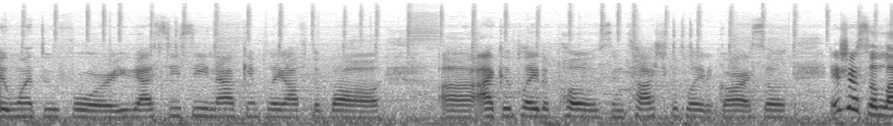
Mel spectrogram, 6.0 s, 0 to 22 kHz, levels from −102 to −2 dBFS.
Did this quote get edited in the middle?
no; 0 cuts

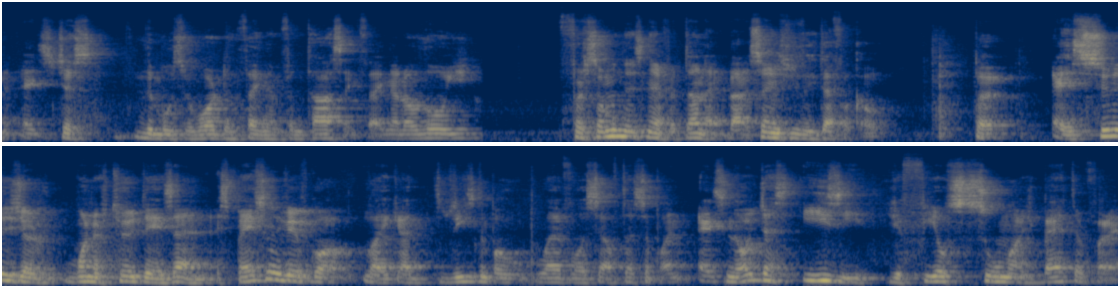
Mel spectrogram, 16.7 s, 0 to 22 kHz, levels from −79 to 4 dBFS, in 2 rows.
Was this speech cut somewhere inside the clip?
yes; 1 cut; at 3.6 s

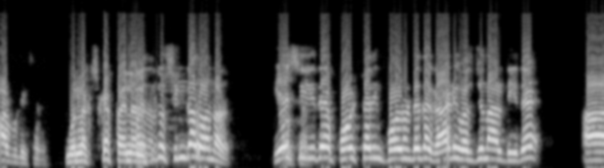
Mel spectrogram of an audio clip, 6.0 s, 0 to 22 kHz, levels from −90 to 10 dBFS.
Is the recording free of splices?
no; 1 cut; at 1.5 s

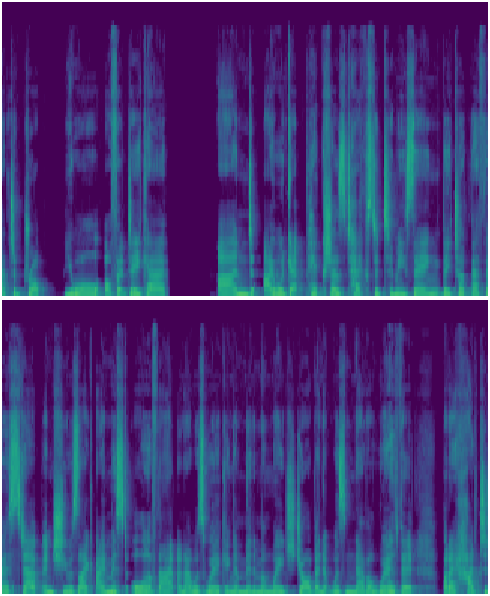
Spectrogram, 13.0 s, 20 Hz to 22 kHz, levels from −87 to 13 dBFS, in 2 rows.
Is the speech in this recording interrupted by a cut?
no; 0 cuts

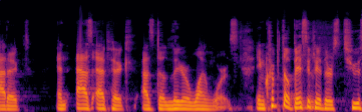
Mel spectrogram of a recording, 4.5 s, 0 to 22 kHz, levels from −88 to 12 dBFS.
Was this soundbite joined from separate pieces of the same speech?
no; 0 cuts

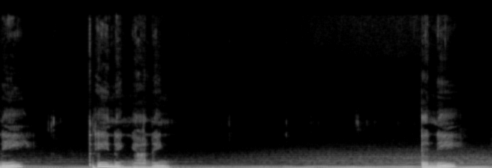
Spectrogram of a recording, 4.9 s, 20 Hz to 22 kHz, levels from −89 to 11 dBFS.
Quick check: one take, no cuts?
yes; 0 cuts

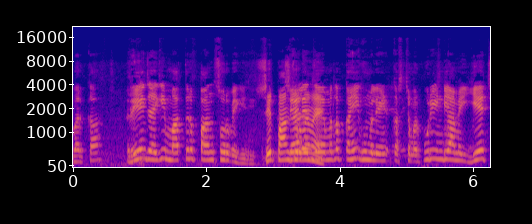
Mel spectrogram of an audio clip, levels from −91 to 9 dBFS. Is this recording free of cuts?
yes; 0 cuts

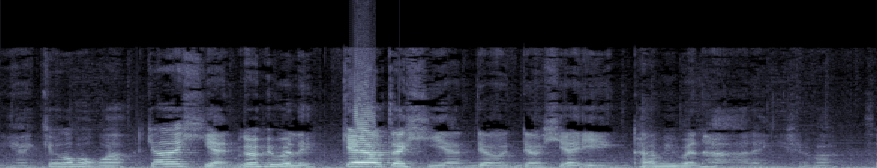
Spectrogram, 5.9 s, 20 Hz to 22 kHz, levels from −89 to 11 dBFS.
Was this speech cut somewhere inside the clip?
no; 0 cuts

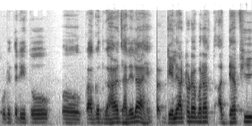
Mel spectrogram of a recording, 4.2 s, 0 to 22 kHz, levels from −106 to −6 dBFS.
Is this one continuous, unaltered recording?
no; 1 cut; at 2.7 s

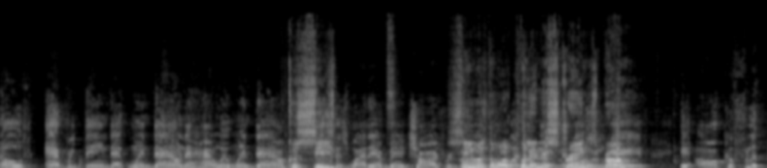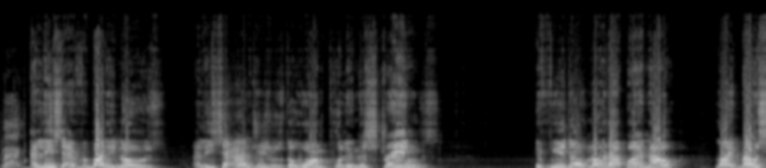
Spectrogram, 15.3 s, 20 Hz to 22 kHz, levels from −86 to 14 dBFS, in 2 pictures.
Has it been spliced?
no; 0 cuts

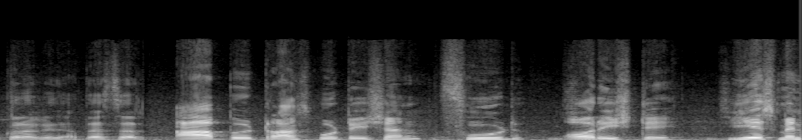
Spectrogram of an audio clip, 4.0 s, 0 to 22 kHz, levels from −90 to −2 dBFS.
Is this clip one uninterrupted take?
no; 2 cuts; at 0.8 s, 2.3 s

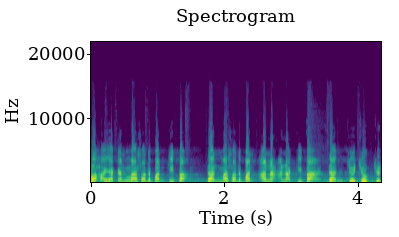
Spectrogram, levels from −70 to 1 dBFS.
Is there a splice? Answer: yes; 1 cut; at 1.6 s

